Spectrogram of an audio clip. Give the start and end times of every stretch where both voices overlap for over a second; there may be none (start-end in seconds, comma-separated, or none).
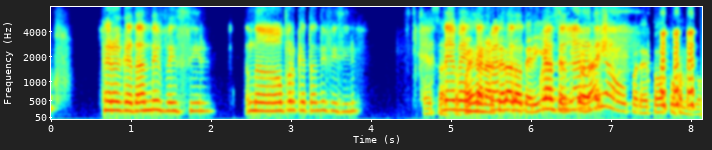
4.8-7.0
